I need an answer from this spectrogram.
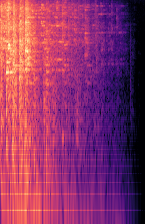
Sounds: shatter, glass

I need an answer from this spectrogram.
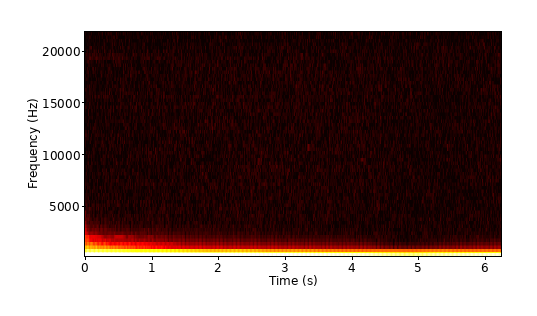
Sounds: plucked string instrument, guitar, bass guitar, music, musical instrument

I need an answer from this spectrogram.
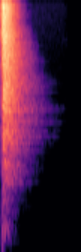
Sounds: musical instrument, hi-hat, percussion, cymbal, music

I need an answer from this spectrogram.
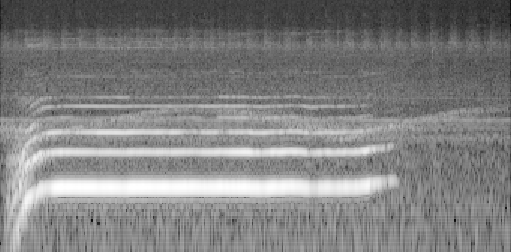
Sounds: pets, dog, animal

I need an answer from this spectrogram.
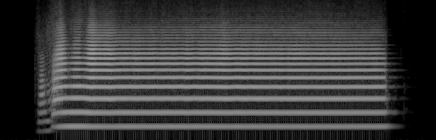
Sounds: brass instrument, trumpet, musical instrument, music

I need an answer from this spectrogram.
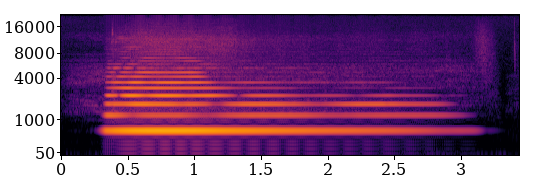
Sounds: musical instrument, music, woodwind instrument

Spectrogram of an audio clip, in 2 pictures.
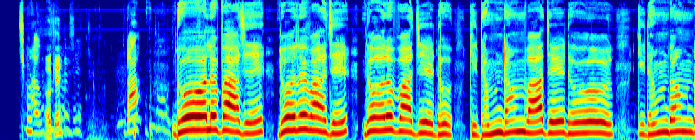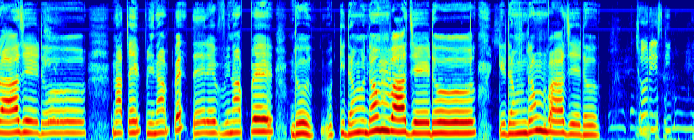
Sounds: singing, human voice

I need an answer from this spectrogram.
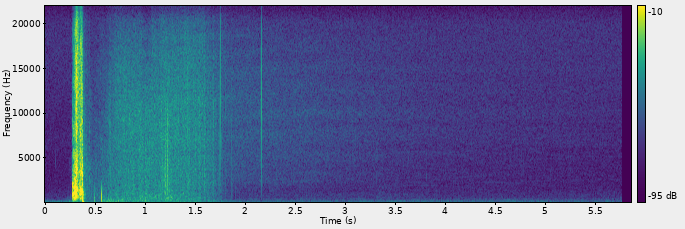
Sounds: fire

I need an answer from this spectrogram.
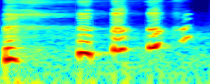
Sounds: laughter, human voice, giggle

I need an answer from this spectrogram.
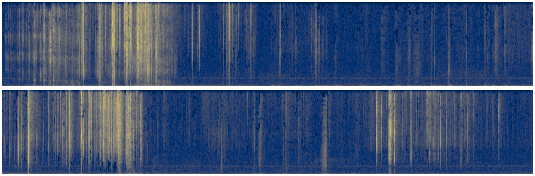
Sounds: crack

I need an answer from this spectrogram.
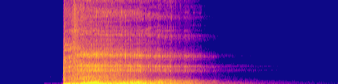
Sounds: boom, explosion

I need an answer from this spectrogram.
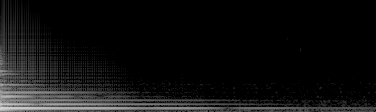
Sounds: bowed string instrument, musical instrument, music

